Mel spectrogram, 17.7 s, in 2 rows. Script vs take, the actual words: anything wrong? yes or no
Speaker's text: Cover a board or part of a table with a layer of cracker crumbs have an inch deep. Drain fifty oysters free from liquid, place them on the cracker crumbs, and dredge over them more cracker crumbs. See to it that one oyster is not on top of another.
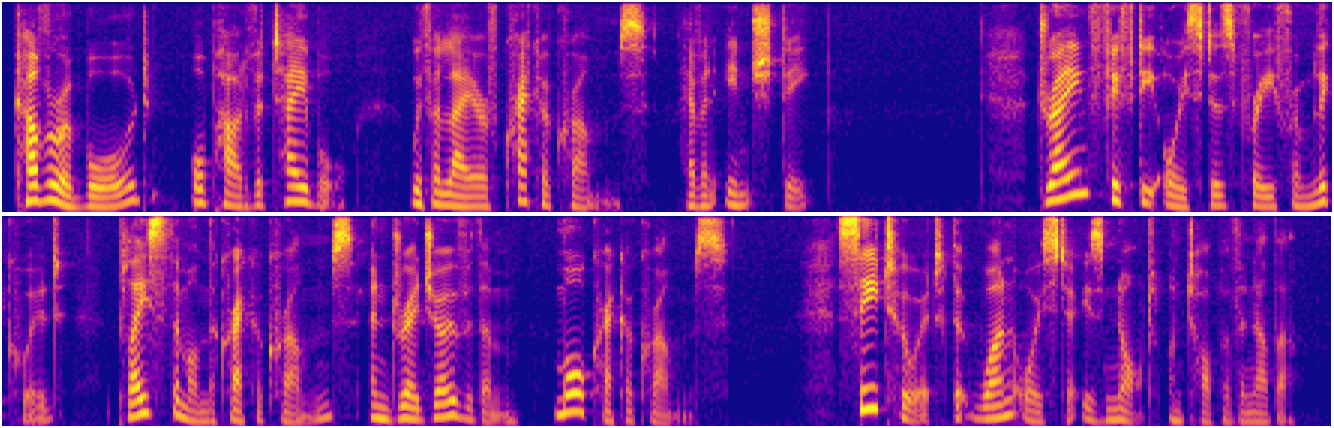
no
